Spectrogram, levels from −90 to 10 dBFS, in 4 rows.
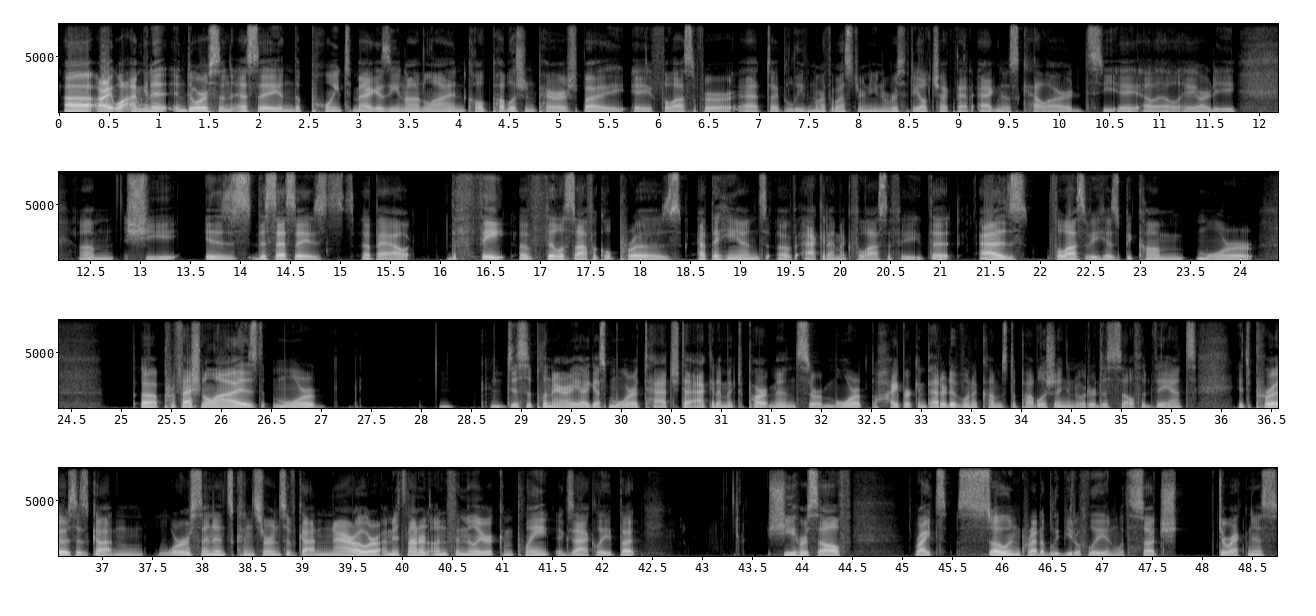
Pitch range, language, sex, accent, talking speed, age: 95-115 Hz, English, male, American, 135 wpm, 30-49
